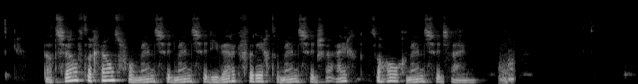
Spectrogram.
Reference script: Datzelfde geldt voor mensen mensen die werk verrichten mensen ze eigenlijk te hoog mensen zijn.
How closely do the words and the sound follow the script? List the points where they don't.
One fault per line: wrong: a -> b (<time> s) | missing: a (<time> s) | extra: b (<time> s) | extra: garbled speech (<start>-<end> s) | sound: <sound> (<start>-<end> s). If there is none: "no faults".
sound: laugh (5.0-5.2 s)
